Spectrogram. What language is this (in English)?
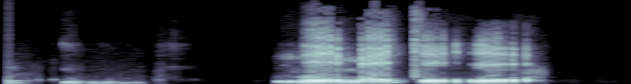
Chinese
